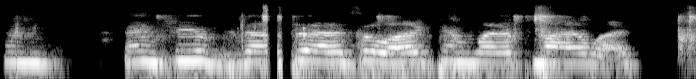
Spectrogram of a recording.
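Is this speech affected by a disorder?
Yes: ALS, bulbar onset; onset two years ago, diagnosed one year ago.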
